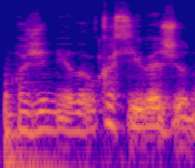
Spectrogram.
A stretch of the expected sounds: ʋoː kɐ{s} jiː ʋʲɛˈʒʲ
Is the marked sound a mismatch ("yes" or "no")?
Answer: no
